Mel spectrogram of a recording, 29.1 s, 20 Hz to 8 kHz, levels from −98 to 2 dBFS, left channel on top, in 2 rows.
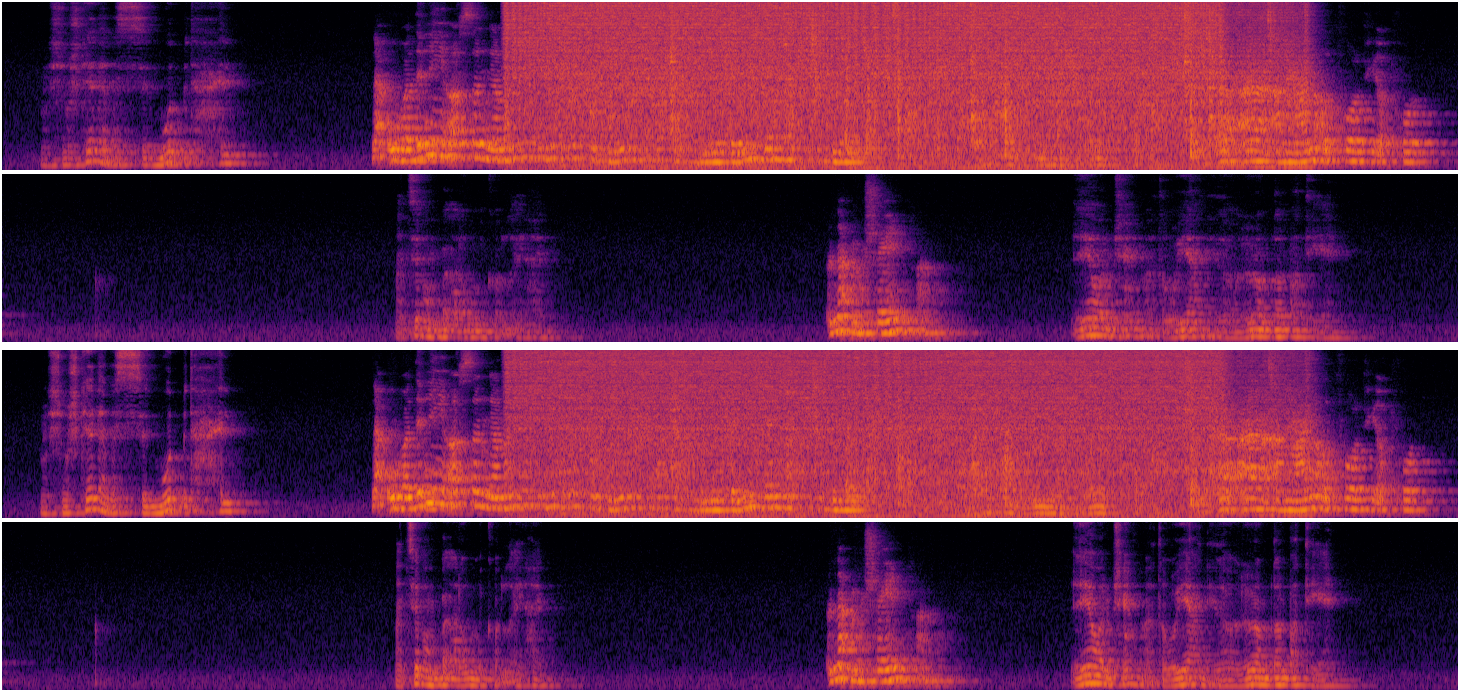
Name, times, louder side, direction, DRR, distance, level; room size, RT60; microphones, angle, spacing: voice 1, 0.4-2.4 9.6-11.1 18.5-20.0 25.2-27.9, right 4 dB, 75° right, 6 dB, 0.3 m, -36 dB
voice 2, 3.7-8.6 12.1-14.2 22.8-23.9, equal, 15° right, -1 dB, 0.5 m, -29 dB
sound 1, 5.0-12.2, left 3 dB, 40° left, 0.6 m, -30 dB
sound 2, 5.4-13.1, left 3 dB, 90° left, 0.5 m, -33 dB
2.9 x 2.3 x 4.1 m, 0.87 s
head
